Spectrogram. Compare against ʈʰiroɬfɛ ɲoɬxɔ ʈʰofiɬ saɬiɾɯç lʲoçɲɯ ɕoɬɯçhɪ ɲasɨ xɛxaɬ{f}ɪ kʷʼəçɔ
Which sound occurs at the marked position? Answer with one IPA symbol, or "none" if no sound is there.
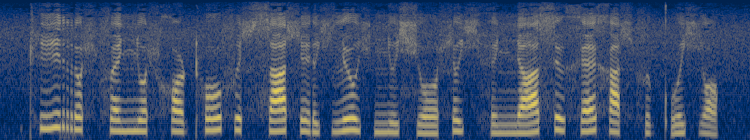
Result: f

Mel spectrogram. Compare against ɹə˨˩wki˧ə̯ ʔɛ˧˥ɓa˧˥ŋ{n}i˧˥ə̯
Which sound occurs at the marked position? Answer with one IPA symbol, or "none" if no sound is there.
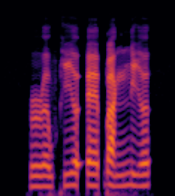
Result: n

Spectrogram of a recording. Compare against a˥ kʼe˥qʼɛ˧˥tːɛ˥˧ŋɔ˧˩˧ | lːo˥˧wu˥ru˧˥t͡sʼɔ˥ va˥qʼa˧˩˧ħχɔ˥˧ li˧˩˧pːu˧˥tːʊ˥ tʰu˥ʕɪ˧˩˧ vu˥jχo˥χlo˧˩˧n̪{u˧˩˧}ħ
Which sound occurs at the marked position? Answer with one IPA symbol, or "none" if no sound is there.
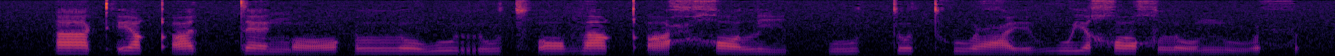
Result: u˧˩˧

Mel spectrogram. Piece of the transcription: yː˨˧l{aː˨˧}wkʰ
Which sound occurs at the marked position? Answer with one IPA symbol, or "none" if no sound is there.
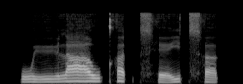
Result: aː˥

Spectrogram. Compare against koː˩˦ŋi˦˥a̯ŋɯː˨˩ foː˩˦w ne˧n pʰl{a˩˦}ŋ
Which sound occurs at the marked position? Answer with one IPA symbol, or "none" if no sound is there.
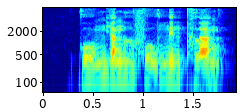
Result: a˨˩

